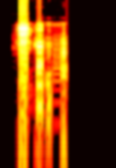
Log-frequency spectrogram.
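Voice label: Police Northeast District Disp, radio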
